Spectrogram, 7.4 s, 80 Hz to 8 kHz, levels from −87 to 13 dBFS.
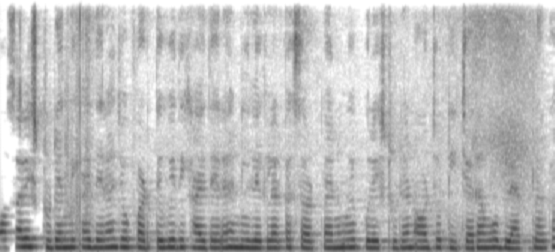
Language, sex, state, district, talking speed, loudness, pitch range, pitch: Hindi, female, Chhattisgarh, Raipur, 250 wpm, -17 LUFS, 230-245 Hz, 235 Hz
